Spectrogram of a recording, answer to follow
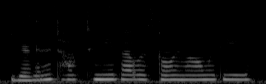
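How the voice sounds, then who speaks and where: A soft-spoken woman talks in a soothing tone. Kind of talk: soft personal attention roleplay with advice. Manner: soft, close, soothing ASMR voice. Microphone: phone near.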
